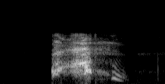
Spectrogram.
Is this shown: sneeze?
yes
